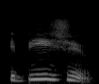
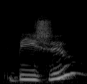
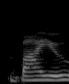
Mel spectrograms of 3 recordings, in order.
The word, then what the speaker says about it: bijou: now this designer paper is called butterfly bijou bijou i'm i'm i actually googled how to say it because i wasn't sure how to do it and um and i even googled the meaning so it's not bayou or something like that it's be and it's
